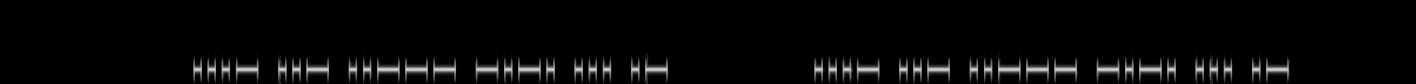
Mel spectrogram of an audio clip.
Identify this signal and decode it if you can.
Morse code, heard as a keyed tone, about 17 wpm, 700 Hz. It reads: VU2CSA VU2CSA
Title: DXCC-100 Call Signs - 6 Characters - Repeated 2x - 17wpm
